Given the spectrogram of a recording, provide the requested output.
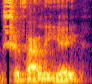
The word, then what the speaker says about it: chevalier: of my chef alia it could be Chevalier but surely a probably because he's used the word here before so that is a probably how it was supposed to be pronounced to rhyme with air maybe obviously a Chevalier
